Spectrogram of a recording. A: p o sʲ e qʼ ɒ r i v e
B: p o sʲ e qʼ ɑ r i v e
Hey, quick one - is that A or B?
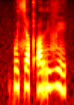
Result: A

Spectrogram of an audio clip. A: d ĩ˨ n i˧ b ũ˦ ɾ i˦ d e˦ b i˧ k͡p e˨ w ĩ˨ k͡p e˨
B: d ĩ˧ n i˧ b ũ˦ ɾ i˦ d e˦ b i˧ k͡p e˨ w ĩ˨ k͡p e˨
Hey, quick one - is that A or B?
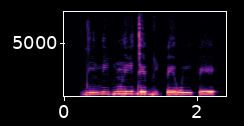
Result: A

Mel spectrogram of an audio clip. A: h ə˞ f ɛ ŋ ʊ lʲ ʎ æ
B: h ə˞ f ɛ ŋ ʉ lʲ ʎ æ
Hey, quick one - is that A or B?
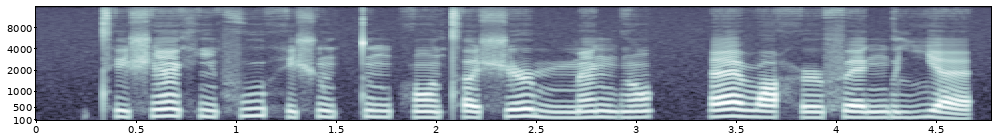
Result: A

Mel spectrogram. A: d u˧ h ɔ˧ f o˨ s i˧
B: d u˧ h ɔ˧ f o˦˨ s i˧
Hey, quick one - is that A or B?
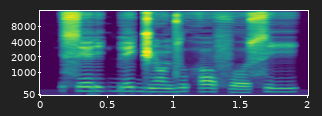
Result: A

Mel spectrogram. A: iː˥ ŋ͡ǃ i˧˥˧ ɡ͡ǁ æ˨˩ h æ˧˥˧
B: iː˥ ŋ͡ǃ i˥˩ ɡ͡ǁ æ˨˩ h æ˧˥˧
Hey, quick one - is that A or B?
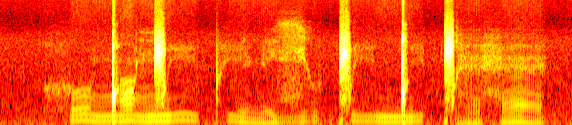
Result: A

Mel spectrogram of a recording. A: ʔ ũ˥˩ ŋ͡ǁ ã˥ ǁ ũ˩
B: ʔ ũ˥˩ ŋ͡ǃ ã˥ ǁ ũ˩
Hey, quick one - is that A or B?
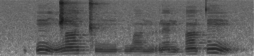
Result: A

